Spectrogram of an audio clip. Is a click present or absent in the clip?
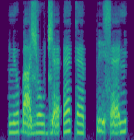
absent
